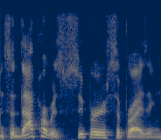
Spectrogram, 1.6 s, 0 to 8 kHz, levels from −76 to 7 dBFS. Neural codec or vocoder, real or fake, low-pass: codec, 16 kHz, 8 kbps, FunCodec, trained on LibriTTS, 25 frames a second; fake; 7.2 kHz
